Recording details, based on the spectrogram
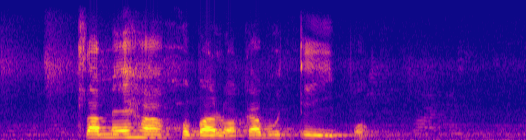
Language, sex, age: Southern Sotho, male, 29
